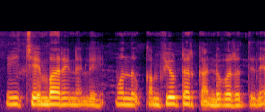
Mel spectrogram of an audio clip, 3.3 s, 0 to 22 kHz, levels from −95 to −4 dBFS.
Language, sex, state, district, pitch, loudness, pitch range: Kannada, female, Karnataka, Koppal, 195 Hz, -19 LUFS, 180-205 Hz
